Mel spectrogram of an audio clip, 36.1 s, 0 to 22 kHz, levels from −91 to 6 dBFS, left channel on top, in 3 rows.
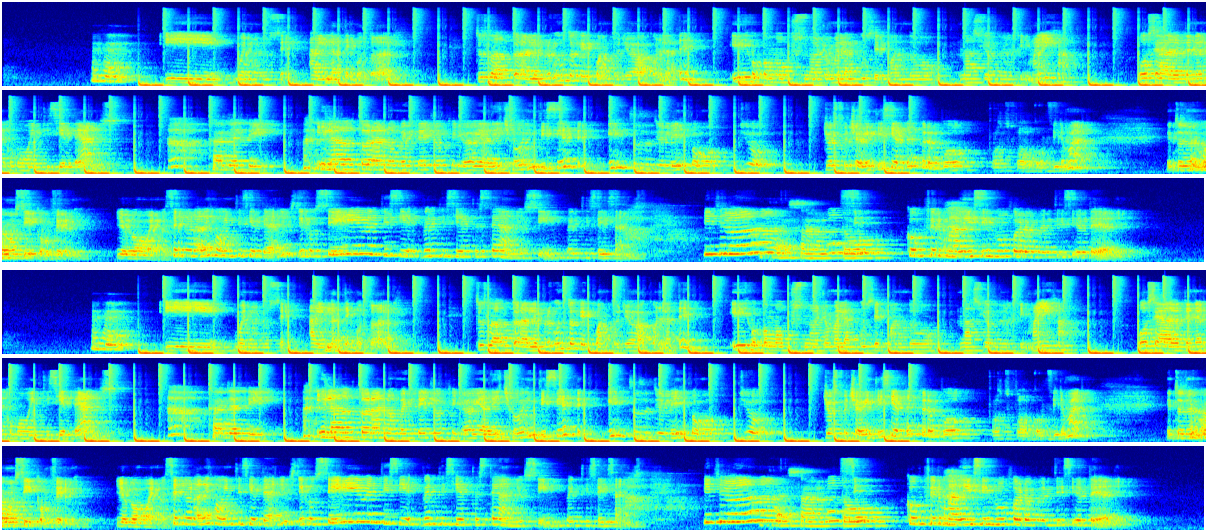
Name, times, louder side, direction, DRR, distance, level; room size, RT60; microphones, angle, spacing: sound 1, 1.4-21.2, right 2 dB, 15° right, 0.5 m, -18 dB
voice 1, 1.6-4.0 4.7-6.9 7.3-10.7 11.4-13.2 15.2-19.6 20.2-21.6 21.9-24.8 25.2-30.8 31.1-31.9 32.3-32.8 33.1-35.3, right 1 dB, 35° right, -3 dB, 5.6 m, -22 dB
voice 2, 13.7-14.7 15.0-15.2 23.9-24.2 30.3-31.0 31.8-32.9 33.5-33.8, right 1 dB, 55° right, -3 dB, 2.6 m, -24 dB
27.5 x 10.5 x 2.9 m, 0.82 s
head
